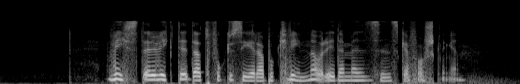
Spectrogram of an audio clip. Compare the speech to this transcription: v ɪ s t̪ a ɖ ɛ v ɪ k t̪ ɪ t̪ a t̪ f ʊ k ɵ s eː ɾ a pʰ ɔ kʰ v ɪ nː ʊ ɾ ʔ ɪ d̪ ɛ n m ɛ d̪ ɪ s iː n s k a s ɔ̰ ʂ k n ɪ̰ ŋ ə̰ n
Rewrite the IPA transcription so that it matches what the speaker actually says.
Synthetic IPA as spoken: v ɪ s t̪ æ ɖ ɛ v ɪ k t̪ ɪ t̪ a t̪ f ʊ k ɵ s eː ɾ a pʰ ɔ kʰ v ɪ nː ʊ ɾ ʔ ɪ d̪ ɛ n m ɛ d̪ ɪ s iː n s k a f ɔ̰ ʂ k n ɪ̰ ŋ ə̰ n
